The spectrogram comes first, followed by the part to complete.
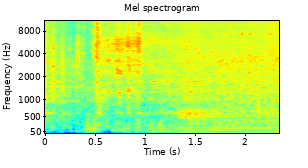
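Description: Car engine starting: a rush of noise, then the engine settles into a steady low running note about a second and a half in.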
